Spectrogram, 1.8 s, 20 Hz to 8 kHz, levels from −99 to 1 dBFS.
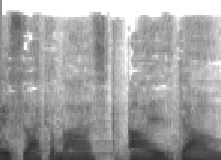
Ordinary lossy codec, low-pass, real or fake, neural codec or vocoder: MP3, 32 kbps; 7.2 kHz; fake; codec, 32 kHz, 1.9 kbps, SNAC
